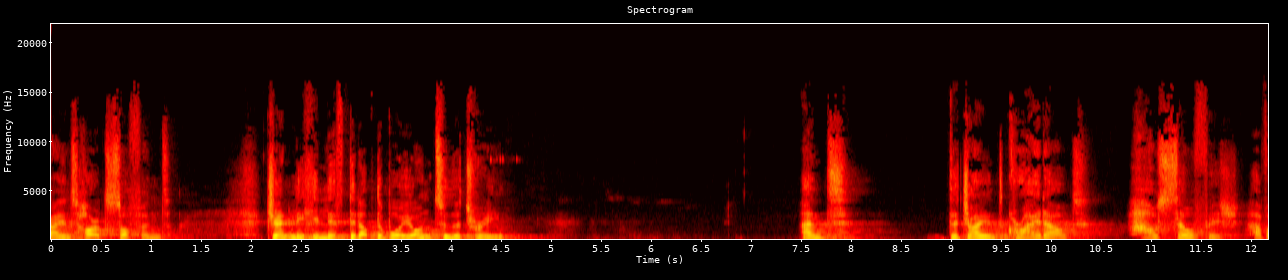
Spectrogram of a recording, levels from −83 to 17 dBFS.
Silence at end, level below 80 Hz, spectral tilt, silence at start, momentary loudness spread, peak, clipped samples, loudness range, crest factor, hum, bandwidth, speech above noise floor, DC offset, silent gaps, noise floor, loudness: 0 s; -52 dBFS; -4 dB/octave; 0 s; 16 LU; -2 dBFS; under 0.1%; 8 LU; 24 dB; none; 16.5 kHz; 46 dB; under 0.1%; none; -68 dBFS; -23 LUFS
